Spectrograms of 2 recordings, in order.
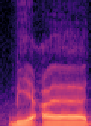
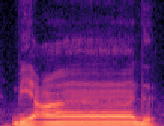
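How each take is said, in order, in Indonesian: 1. Ain keluar dari tengah tenggorokan. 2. Ain didorong keluar melalui hidung. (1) "Makhrajnya di wasatul halqi, di tenggorokan bagian tengah"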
